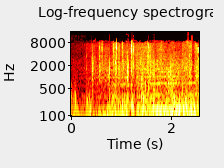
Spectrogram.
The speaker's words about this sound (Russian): Подожди, какие шаги?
